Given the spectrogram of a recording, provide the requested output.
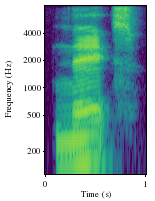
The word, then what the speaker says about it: Nantes: Nantes. Yeah. Your pronunciation is better than mine, since you all took the mickey out of me saying ranking.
